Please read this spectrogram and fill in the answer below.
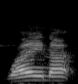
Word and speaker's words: النَّظَارَةُ: So, Waina Nazaratu. وَأَيْنَ Nazaratu. النَّظَارَةُ؟ Waina نَن ألف لام النَّظَارَةُ. is silent because نون is شدة.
